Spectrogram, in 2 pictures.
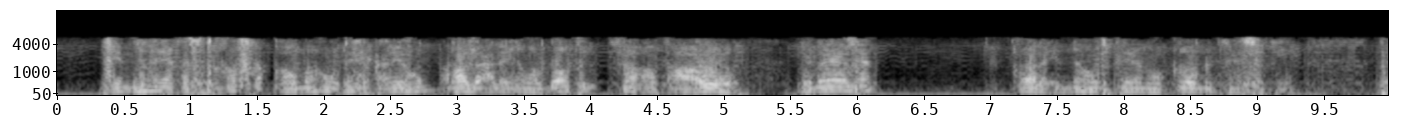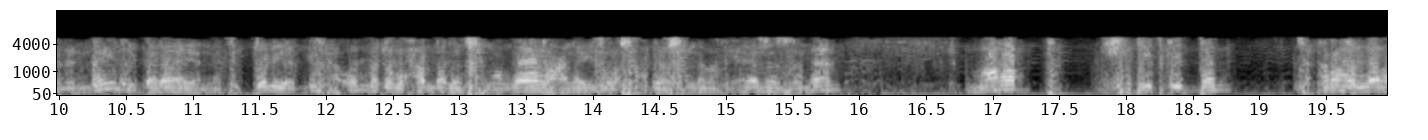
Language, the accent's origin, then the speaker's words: Arabic; Egypt; فمثلا عندنا في مصر الأهرامات الثلاثة، مثلا عندنا في مصر نهر النيل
